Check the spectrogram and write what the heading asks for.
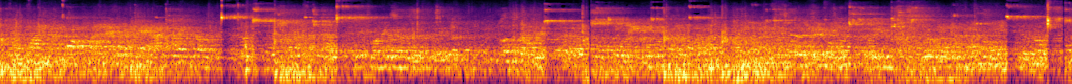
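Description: Live game sound on a hardwood basketball court: a basketball bouncing as it is dribbled, with players' voices, in a large gym.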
